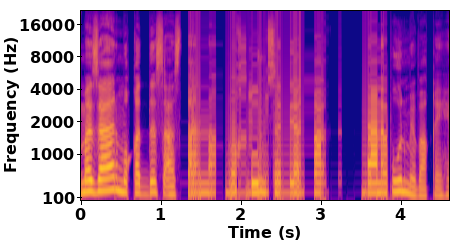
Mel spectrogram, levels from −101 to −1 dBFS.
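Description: From 1.23 to 3.85 s, robotic sound from repeated short buffers: new audio was likely arriving too slowly, so playback kept looping its most recent short slice in place of the real signal, with most of that stretch filled by repeats. The steady buzz at 200 Hz points to a repeated slice about 5 ms long. The speech turns hard and metallic, while its rough shape still comes through.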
